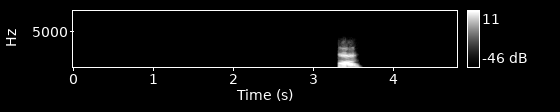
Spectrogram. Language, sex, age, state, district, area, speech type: Santali, female, 45-60, West Bengal, Malda, rural, conversation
